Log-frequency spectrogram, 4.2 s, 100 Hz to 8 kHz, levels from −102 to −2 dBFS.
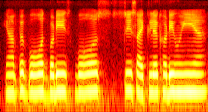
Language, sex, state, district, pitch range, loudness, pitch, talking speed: Hindi, female, Uttar Pradesh, Lalitpur, 215-225 Hz, -14 LUFS, 220 Hz, 145 wpm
